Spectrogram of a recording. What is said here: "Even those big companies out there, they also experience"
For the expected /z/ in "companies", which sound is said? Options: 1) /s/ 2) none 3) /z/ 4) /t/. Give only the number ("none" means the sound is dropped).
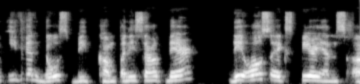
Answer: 1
